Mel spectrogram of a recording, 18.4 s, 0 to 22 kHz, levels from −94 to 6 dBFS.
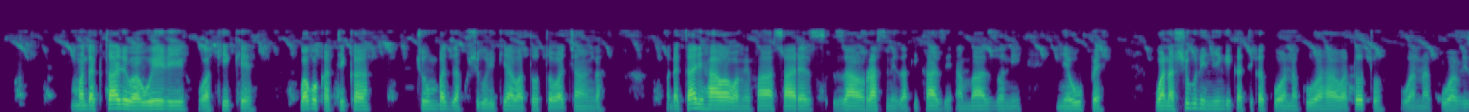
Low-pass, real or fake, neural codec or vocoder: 7.2 kHz; fake; autoencoder, 48 kHz, 128 numbers a frame, DAC-VAE, trained on Japanese speech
